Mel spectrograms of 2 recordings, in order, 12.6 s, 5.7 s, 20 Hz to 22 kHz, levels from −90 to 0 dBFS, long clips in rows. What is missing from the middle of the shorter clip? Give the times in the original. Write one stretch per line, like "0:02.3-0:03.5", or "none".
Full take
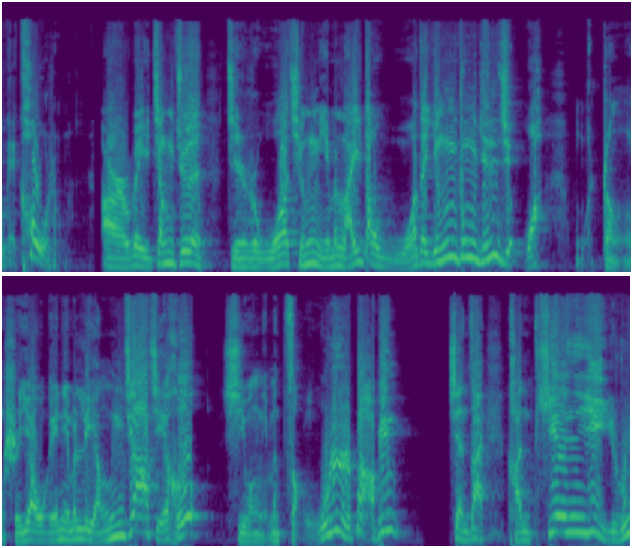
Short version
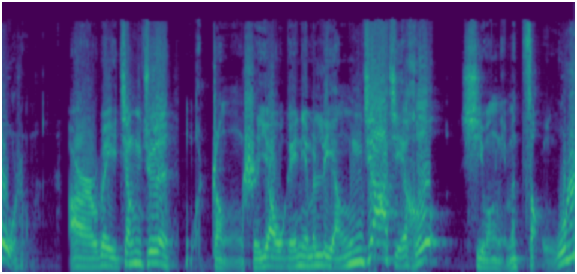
0:02.1-0:05.7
